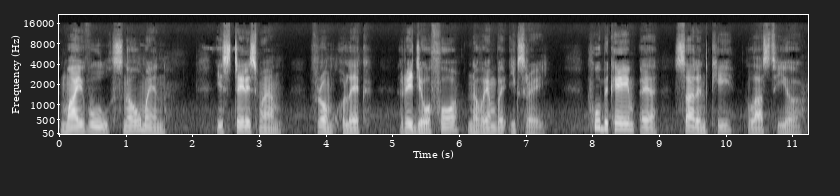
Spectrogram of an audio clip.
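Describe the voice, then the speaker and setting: A man in his thirties presenting a radio hobby vlog outdoors in short, plain, halting phrases. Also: mid-range voice, lively intonation. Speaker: amateur radio operator presenting his field outing. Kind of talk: simple scripted vlog narration. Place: outdoors in a snowy forest.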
